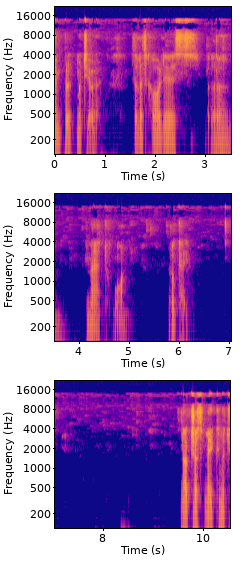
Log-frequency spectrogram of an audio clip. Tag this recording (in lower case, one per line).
speech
